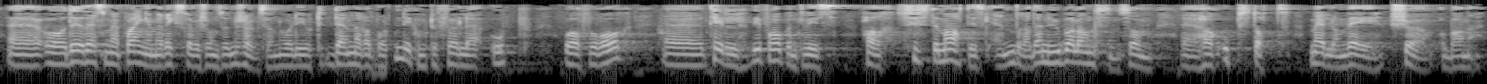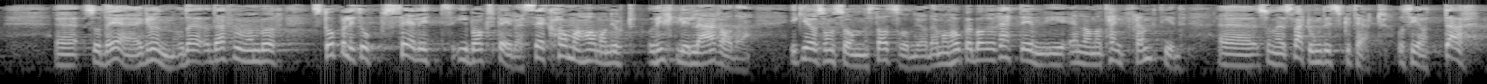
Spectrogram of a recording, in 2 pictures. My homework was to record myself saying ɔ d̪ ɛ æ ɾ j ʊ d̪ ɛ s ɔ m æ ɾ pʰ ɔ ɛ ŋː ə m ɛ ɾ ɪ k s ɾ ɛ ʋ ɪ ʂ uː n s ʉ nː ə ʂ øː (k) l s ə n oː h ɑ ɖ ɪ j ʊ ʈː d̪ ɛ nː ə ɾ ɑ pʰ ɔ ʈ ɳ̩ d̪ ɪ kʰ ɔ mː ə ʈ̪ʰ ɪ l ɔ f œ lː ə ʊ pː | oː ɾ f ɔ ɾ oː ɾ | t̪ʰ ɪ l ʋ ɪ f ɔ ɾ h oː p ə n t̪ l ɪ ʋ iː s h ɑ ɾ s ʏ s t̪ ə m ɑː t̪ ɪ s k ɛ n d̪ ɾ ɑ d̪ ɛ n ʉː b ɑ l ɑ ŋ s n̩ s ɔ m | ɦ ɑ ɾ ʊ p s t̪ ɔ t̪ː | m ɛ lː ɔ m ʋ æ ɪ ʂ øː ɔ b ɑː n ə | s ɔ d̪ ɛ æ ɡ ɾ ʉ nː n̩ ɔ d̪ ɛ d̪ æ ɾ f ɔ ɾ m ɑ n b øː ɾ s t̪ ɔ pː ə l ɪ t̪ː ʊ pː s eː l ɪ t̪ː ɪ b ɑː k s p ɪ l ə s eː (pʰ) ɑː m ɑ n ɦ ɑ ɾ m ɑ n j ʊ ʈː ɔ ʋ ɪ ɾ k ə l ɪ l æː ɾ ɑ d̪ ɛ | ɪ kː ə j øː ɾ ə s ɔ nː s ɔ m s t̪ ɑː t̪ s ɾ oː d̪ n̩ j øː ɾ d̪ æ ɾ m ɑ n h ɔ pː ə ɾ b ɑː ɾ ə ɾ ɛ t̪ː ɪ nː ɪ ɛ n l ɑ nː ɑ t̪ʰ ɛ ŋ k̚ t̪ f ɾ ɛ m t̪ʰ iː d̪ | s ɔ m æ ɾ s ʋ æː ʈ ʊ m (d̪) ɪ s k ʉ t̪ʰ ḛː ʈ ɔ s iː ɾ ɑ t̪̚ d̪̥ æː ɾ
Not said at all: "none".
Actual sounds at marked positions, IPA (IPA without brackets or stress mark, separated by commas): k, kʰ, d̪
